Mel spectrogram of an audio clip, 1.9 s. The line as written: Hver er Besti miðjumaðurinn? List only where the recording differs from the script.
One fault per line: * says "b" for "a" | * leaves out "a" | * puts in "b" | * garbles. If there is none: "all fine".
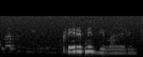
* leaves out "Besti"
